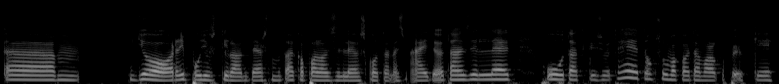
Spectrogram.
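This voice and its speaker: A young woman co-hosting a casual podcast chat, talking quickly and running words together when she gets excited. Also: medium pitch, clean tone. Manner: talks fast, skips words when excited. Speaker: podcast co-host.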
